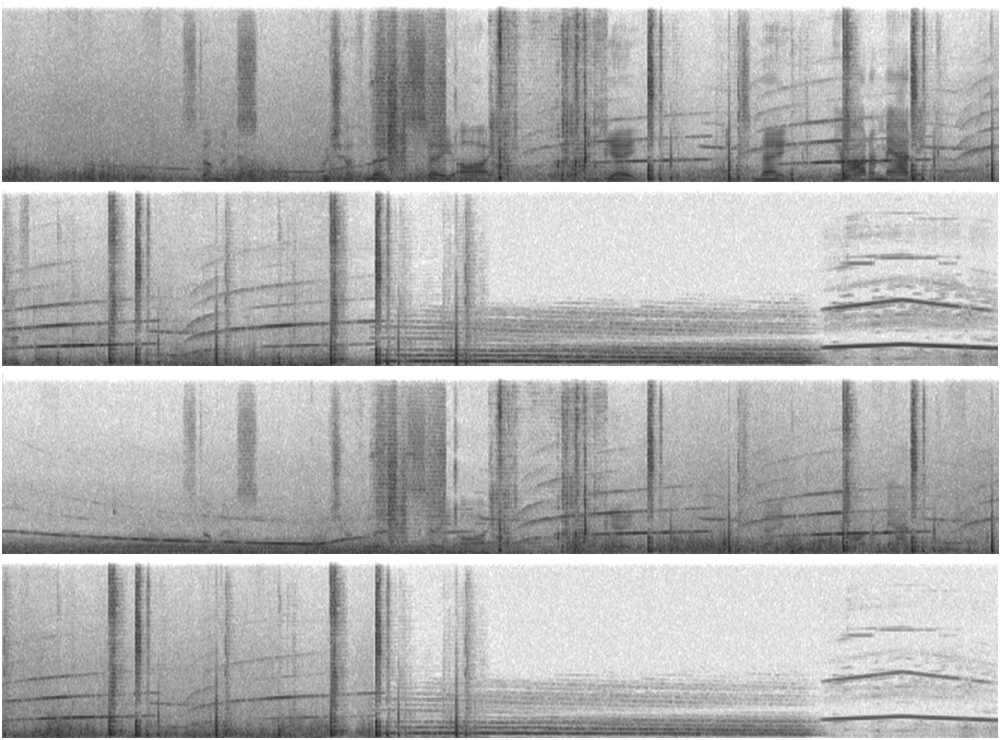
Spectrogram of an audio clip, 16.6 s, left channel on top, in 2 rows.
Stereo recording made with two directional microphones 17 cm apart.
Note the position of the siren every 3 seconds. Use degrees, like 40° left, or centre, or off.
60° right, 40° right, 10° right, 30° left, 40° left, 50° left.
